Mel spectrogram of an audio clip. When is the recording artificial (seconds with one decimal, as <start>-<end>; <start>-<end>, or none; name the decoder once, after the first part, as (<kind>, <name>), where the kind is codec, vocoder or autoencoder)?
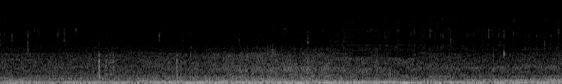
3.3-4.3 (codec, SNAC)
